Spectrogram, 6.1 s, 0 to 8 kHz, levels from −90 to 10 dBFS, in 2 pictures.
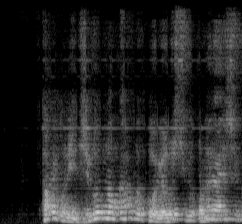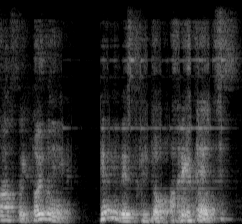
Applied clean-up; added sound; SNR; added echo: neural mask model DeepFilterNet 3.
